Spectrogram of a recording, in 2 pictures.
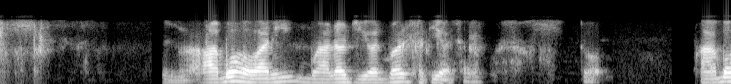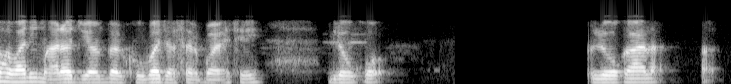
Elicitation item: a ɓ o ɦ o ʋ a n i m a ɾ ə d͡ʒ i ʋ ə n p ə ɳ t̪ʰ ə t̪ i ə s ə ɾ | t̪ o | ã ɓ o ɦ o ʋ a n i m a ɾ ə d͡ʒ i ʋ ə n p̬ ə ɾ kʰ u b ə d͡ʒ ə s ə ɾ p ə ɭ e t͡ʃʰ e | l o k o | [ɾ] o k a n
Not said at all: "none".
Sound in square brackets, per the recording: l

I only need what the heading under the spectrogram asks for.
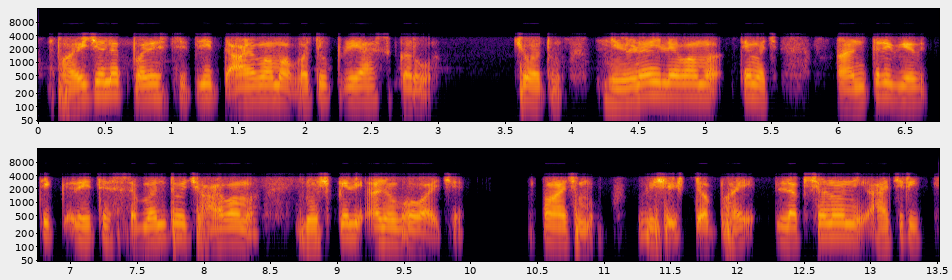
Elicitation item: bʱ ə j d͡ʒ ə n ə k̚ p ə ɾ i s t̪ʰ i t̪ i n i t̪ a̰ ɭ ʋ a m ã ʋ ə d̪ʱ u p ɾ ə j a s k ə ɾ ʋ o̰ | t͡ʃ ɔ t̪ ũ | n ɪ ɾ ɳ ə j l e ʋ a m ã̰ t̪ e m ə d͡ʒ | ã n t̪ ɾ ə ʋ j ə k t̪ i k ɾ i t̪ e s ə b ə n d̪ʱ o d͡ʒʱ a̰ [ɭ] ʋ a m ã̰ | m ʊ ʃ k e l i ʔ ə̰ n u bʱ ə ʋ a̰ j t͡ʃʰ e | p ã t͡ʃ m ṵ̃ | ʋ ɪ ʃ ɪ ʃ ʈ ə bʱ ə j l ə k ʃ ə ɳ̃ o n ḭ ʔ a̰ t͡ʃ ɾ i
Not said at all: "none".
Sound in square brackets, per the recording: ɭ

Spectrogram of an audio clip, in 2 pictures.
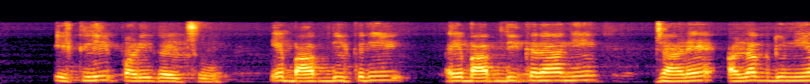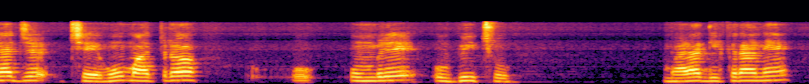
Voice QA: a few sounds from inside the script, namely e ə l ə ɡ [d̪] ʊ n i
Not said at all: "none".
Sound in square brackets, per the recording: d̪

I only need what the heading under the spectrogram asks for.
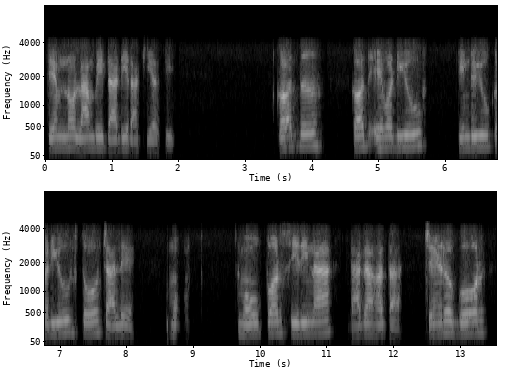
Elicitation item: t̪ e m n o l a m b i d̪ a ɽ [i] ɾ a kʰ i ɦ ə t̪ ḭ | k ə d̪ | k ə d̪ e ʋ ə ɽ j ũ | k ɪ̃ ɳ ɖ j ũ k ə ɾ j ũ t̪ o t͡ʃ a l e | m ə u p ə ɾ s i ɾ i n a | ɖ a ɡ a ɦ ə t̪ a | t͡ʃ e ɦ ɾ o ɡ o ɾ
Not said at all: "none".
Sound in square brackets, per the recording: i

